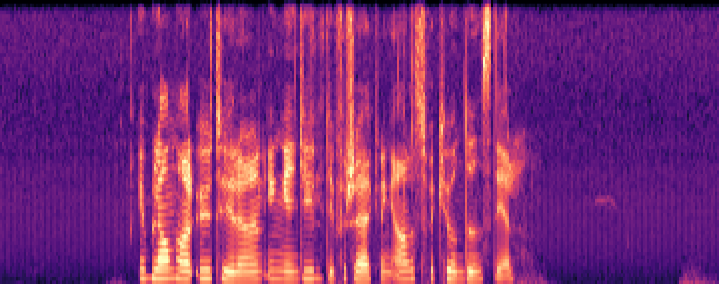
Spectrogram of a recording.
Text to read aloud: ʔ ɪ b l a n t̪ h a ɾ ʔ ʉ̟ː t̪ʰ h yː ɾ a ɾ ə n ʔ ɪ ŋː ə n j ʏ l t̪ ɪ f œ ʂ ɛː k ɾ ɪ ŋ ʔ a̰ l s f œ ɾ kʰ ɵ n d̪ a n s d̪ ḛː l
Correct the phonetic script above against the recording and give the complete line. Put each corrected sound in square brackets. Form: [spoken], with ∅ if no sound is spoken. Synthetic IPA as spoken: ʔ ɪ b l a n [d̪] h a ɾ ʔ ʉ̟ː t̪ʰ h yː ɾ a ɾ ə n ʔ ɪ ŋː ə n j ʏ l t̪ ɪ f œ ʂ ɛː k ɾ ɪ ŋ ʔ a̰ l s f œ ɾ kʰ ɵ n d̪ [ə] n s d̪ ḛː l

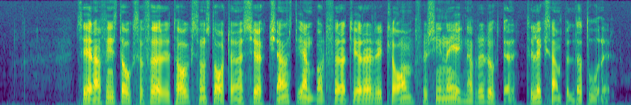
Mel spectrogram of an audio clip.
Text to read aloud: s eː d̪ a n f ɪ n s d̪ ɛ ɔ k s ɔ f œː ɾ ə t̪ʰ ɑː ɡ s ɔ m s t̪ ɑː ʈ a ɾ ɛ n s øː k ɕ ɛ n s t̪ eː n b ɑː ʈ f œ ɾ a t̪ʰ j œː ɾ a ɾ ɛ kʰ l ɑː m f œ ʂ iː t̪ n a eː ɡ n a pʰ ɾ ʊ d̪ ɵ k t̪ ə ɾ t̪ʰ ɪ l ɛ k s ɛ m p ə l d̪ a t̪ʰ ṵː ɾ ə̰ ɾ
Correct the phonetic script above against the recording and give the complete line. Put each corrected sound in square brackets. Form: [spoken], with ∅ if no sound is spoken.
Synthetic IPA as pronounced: s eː d̪ a n f ɪ n s d̪ ɛ ɔ k s ɔ f œː ɾ ə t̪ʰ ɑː ɡ s ɔ m s t̪ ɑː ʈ a ɾ ɛ n s øː k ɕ ɛ n s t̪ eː n b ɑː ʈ f œ ɾ a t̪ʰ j œː ɾ a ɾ ɛ kʰ l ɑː m f œ ʂ iː [∅] n a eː ɡ n a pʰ ɾ ʊ d̪ ɵ k t̪ ə ɾ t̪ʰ ɪ l ɛ k s ɛ m p ə l d̪ a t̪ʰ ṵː ɾ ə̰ ɾ

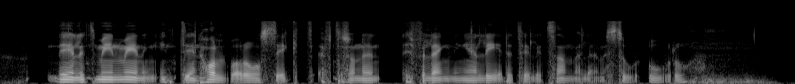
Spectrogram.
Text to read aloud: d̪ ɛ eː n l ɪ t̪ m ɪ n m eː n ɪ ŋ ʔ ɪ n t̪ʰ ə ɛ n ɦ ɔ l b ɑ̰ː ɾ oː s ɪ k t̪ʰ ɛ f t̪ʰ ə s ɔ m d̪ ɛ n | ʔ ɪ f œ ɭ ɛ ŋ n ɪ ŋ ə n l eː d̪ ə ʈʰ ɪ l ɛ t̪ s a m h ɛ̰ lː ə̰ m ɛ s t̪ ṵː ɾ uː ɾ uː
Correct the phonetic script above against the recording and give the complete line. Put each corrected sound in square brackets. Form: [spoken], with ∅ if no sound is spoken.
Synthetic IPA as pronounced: d̪ ɛ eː n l ɪ t̪ m ɪ n m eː n ɪ ŋ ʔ ɪ n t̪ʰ ə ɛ n ɦ ɔ l b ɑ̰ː ɾ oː s ɪ k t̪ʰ ɛ f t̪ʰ ə [ʂ] ɔ m d̪ ɛ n | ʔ ɪ f œ ɭ ɛ ŋ n ɪ ŋ ə n l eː d̪ ə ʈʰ ɪ l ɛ t̪ s a m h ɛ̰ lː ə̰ m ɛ s t̪ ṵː ɾ uː ɾ uː

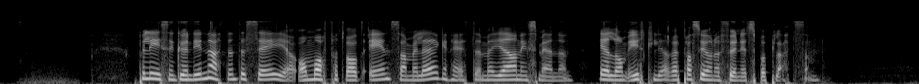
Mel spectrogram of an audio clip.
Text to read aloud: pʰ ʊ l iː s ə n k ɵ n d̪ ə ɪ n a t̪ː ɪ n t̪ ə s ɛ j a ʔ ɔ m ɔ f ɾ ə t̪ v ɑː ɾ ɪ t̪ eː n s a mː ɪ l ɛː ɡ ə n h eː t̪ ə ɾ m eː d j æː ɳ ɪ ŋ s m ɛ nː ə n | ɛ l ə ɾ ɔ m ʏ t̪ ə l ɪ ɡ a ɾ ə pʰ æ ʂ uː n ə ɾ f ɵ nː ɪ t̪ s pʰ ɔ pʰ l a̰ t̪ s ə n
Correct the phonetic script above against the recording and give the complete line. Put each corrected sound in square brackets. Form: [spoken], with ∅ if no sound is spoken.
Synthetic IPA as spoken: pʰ ʊ l iː s ə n k ɵ n d̪ ə ɪ n a t̪ː ɪ n t̪ ə s ɛ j a ʔ ɔ m ɔ f ɾ ə t̪ v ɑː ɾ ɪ t̪ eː n s a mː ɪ l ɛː ɡ ə n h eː t̪ ə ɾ m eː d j æː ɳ ɪ ŋ s m ɛ nː ə n | ɛ [lː] ə ɾ ɔ m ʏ t̪ ə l ɪ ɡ a ɾ ə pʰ æ ʂ uː n ə ɾ f ɵ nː ɪ t̪ s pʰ ɔ pʰ l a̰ t̪ s ə n

